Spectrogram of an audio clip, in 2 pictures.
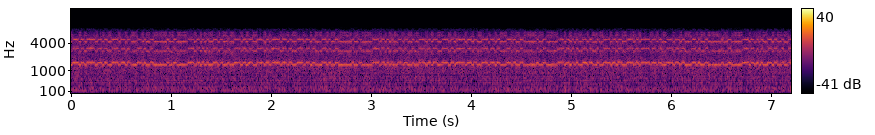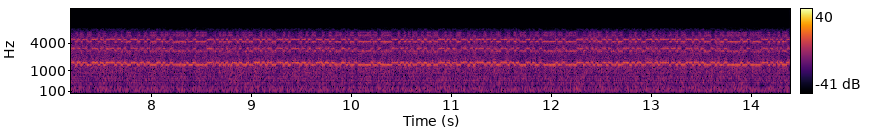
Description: Two-tone teleprinter signal, about 170 Hz shift.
